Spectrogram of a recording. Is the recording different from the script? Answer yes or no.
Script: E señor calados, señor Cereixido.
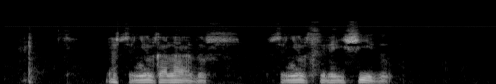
no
